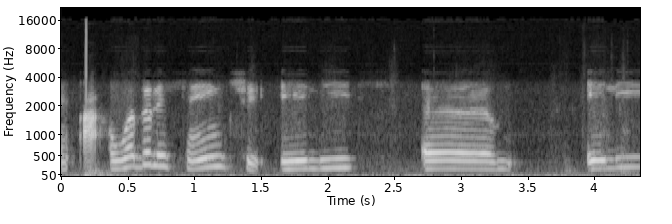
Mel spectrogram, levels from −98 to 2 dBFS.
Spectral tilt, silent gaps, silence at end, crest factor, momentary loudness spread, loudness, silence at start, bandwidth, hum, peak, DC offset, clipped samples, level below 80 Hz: -4.5 dB/octave; none; 0 s; 22 dB; 9 LU; -22 LUFS; 0 s; 16.5 kHz; none; 0 dBFS; under 0.1%; under 0.1%; -44 dBFS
